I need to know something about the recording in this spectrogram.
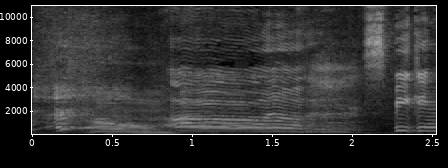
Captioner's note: playful groaning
